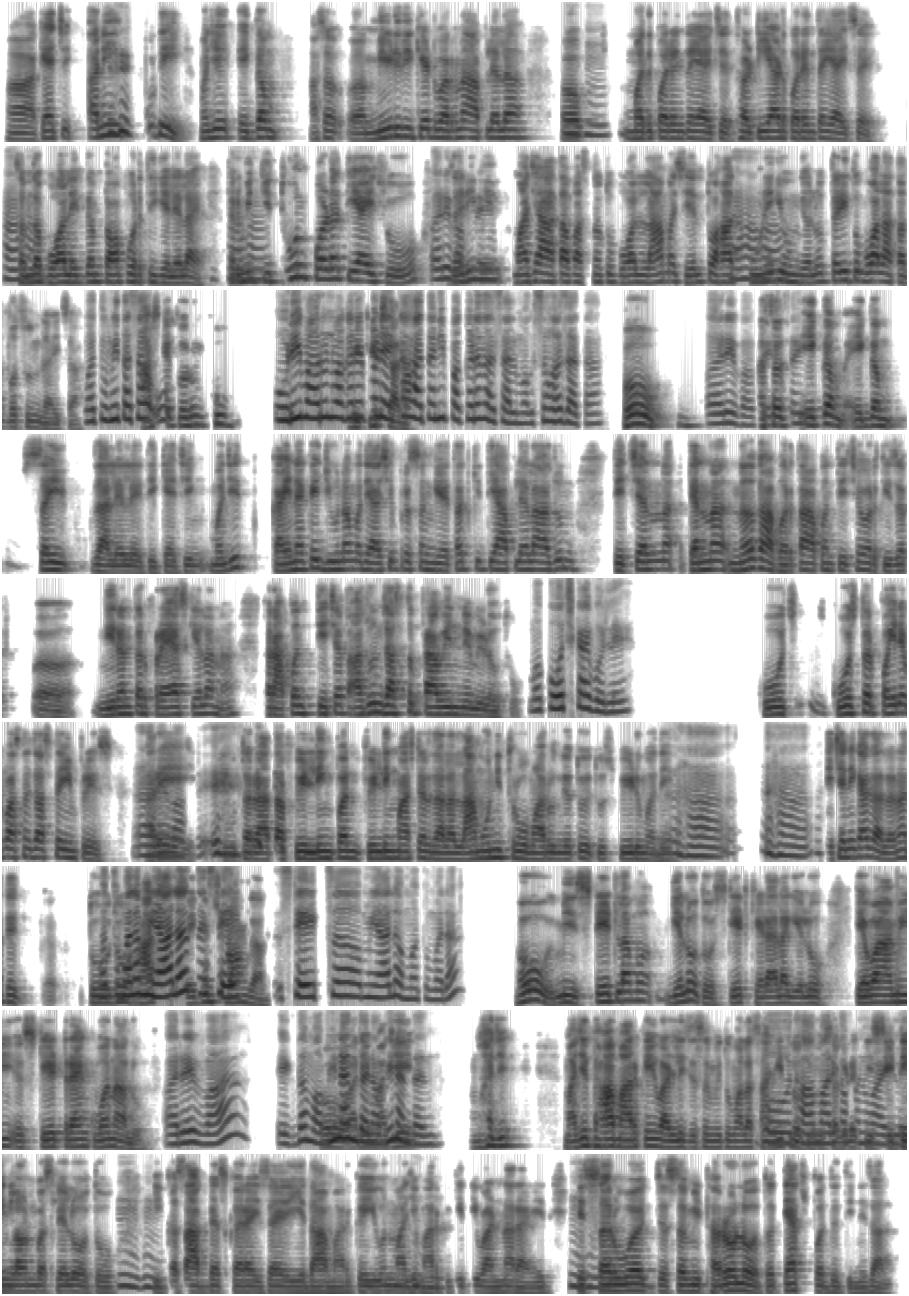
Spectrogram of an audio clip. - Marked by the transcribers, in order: chuckle; tapping; in English: "थर्टी"; in English: "टॉपवरती"; other noise; laugh; other background noise
- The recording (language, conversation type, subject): Marathi, podcast, भीतीवर मात करायची असेल तर तुम्ही काय करता?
